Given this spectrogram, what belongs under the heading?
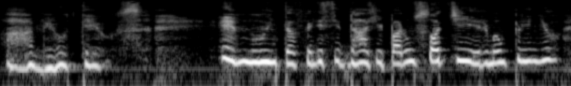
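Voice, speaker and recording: A woman playing a tender, humble spirit learner in an audio drama, speaking with breathy, emotional reverence. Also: high-pitched, takes it slowly, a little mellow, heavily acted. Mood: tearful joy. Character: tender, awestruck female spirit, a humble learner longing for loved ones. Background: music.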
